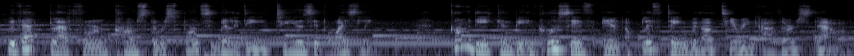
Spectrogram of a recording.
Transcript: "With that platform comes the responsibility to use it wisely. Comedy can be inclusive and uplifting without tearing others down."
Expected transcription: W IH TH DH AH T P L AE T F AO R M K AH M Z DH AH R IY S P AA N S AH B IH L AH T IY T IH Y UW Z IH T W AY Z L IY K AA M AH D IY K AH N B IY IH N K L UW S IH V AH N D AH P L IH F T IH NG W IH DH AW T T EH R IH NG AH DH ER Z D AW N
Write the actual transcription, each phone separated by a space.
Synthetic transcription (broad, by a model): W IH DH AH T P L AE T F AO R M K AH M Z DH AH R IY S P AA N S AH B IH L AH T IY T IH Y UW Z IH T W AY Z L IY K AA M AH D IY K AH N B IY IH N K L UW S IH V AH N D AH P L IH F T IH NG W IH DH AW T T EH R IH NG AH DH ER Z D AW N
